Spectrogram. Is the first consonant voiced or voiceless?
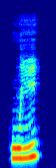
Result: voiced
